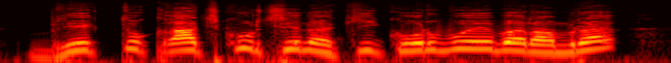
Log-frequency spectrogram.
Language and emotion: Bengali, fearful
